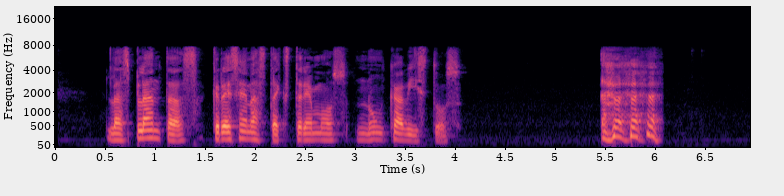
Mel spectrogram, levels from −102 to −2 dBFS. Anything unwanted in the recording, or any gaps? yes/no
yes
